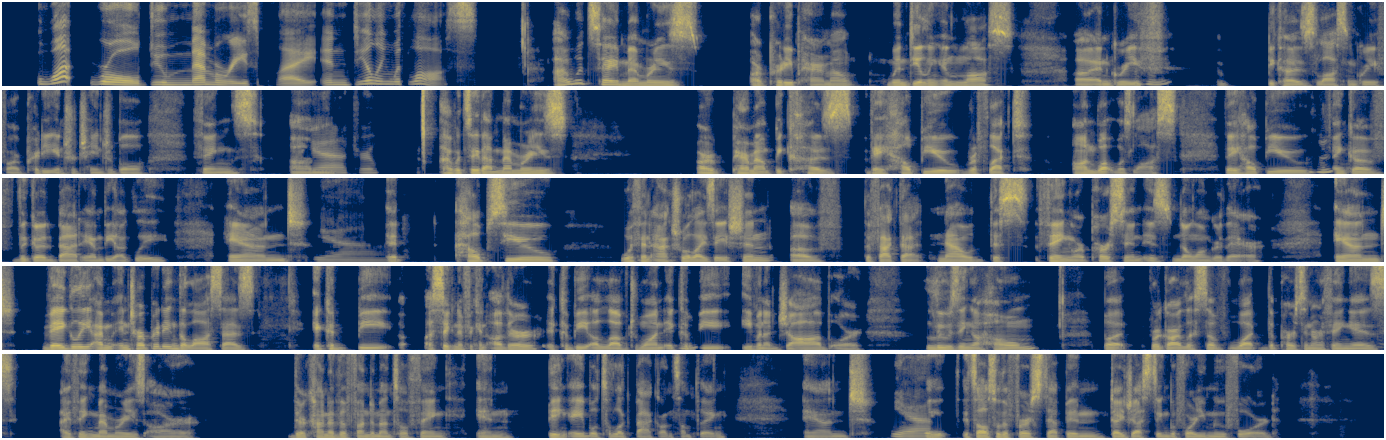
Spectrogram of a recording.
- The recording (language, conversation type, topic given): English, unstructured, What role do memories play in coping with loss?
- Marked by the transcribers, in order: tapping; tsk; other background noise; drawn out: "Yeah"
